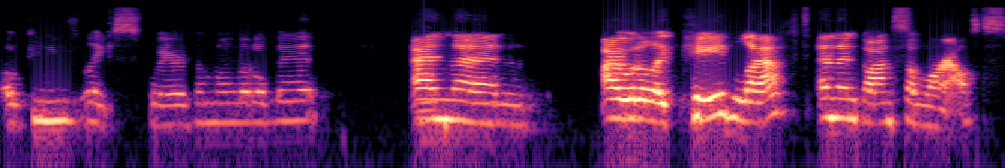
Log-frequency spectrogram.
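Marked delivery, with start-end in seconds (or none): 0.0-2.1 put-on whisper, quieter. Acting out how they once would have asked a nail tech: imitating own whispered request. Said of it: "I probably would have whispered to her".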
